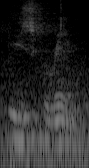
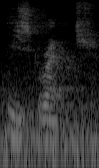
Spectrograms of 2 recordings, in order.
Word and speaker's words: East Greenwich: i'm going to use local vernacular it's not pronounced east greenwich it's pronounced east ranch living in the center of town we were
